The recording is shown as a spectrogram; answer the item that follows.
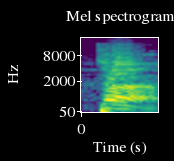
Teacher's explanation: mahroj pangkal ujung lidah nempel ke Pangkal gigi seri atas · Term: huruf Ta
